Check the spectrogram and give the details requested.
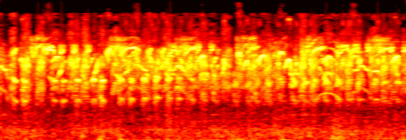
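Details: Small birds chattering in a lure used to gather birds for catching, heard as a thick stream of high chirps, sharp upward whistles and twitters from many birds at once.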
